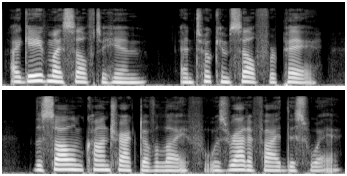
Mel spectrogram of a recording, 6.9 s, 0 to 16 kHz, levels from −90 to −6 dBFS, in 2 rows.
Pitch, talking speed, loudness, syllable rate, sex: 190 Hz, 175 wpm, -17 LUFS, 4.4 syllables/s, female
